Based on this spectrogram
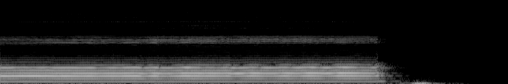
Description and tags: This sound was recorded in my bedroom. It was recorded on May 19th between 12:00 and 13:00 with a Zoom H2 recorder. The sound consists in a voiced C note .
